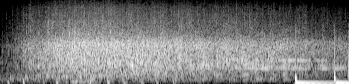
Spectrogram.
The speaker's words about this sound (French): Maintenant, on peut vous applaudir.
